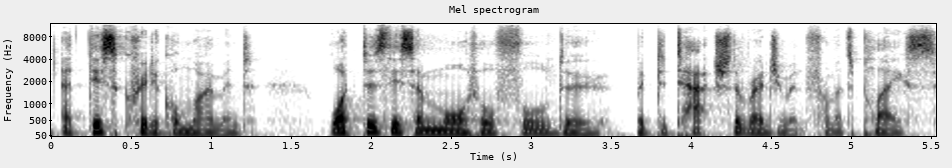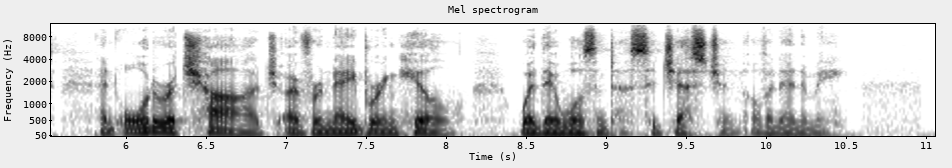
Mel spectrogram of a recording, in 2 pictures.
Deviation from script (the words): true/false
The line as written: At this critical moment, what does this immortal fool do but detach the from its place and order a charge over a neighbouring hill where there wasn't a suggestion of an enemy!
true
